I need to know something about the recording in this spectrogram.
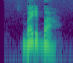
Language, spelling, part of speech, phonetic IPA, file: Russian, борьба, noun, [bɐrʲˈba], Ru-борьба.ogg
- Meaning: 1. struggle, fight, conflict, combat 2. wrestling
